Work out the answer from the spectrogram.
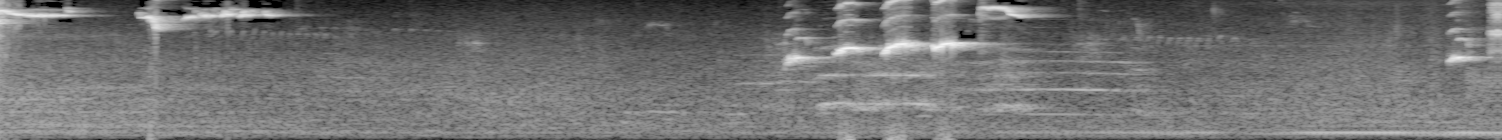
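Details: An orange-headed thrush, as a prompt track for reluctant caged birds, gives a brief high slur, then after a silence a rich phrase of rapid whistled notes with a lower warbled trail.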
